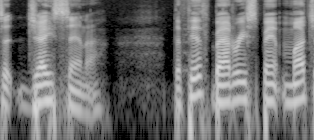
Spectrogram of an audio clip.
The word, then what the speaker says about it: Jacinto: of san jacinto in texas but the locals pronounce it jsenna the fifth battery spent much of the summer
